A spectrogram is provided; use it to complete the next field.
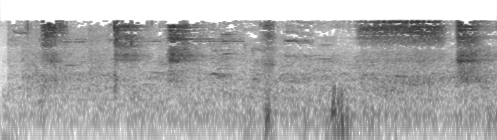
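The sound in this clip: An elderly tribal elder from Jodri village in Haska Mena sobs after a deadly bombing, with several irregular, gasping breaths and choked bursts at a fairly low level.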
